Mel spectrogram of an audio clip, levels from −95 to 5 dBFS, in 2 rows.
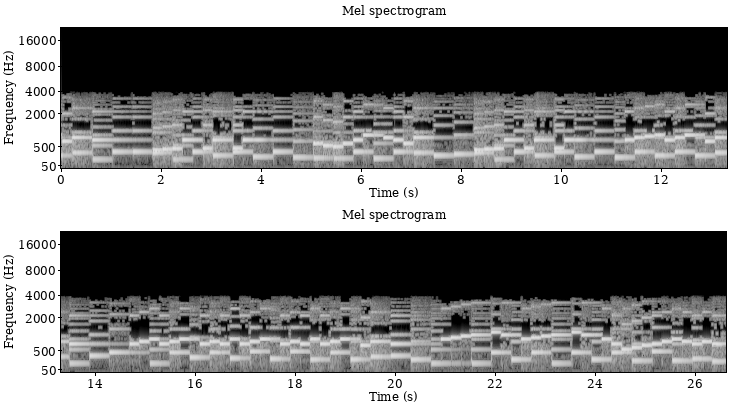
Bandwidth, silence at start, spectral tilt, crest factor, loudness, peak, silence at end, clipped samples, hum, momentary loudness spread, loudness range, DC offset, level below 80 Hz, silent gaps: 4 kHz; 0 s; -9.5 dB/octave; 12 dB; -12 LUFS; 0 dBFS; 0 s; under 0.1%; none; 5 LU; 2 LU; 0.2%; -48 dBFS; none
